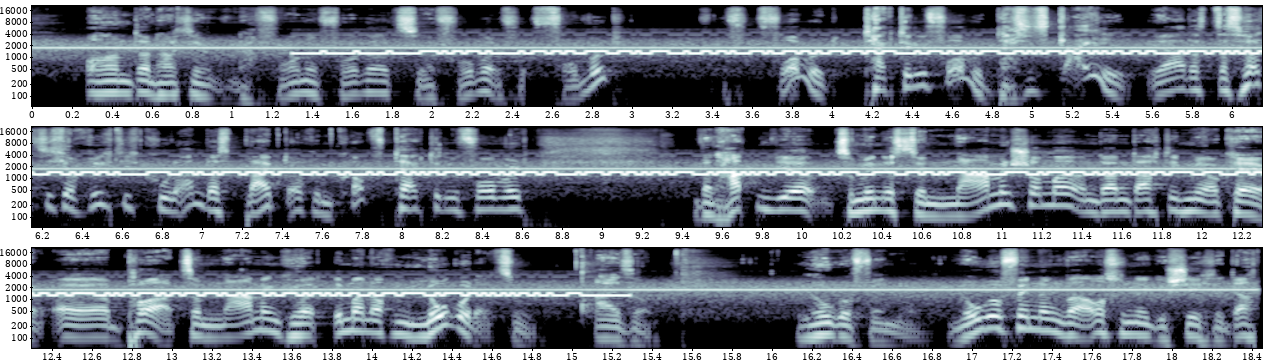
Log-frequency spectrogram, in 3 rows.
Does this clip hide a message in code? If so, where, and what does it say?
Yes: RTTY (45.45 baud, 170 Hz shift) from 1.3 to 15.3 s, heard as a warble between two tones, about 1360 Hz centre, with radio static, a steady whistle near 1770 Hz and speech in German. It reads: ALTHOUGH A MAJOR RIVER, THE TAKUS NAME DOES NOT EXTEND TO ITS HEADWATERS.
